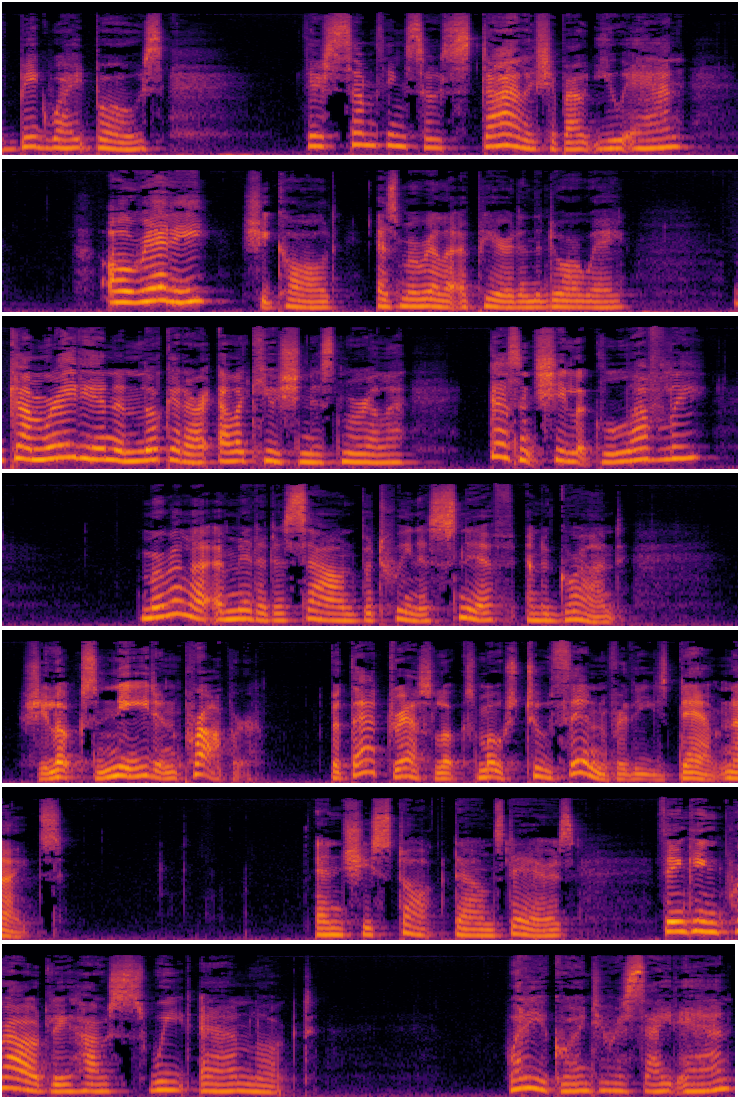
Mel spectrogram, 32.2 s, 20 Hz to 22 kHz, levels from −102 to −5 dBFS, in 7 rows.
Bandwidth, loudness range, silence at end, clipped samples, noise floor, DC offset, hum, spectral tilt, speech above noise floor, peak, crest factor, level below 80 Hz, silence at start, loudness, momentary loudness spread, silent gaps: 16.5 kHz; 5 LU; 0 s; under 0.1%; -68 dBFS; under 0.1%; none; -4 dB/octave; 36 dB; -12 dBFS; 20 dB; -64 dBFS; 0 s; -32 LUFS; 10 LU; none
